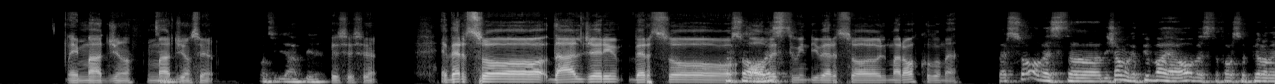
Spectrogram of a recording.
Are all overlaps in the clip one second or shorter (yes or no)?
yes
